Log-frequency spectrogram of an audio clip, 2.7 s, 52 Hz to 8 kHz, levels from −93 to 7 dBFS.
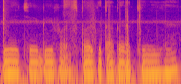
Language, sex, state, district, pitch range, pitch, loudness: Hindi, male, Uttar Pradesh, Saharanpur, 95-105 Hz, 100 Hz, -20 LUFS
